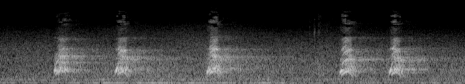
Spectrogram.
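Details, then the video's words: Barking from dogs at play: five clipped, bright barks, the first three evenly spaced, then a short gap before a close pair, with low hum underneath. "The sound of dogs barking and playing together"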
